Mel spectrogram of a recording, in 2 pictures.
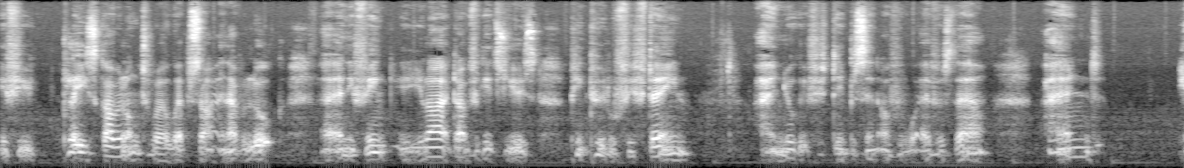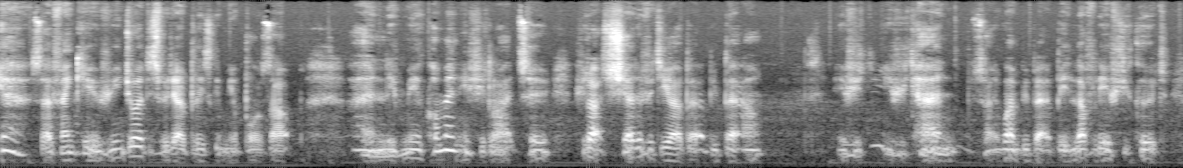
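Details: Adult woman's self-reported voice dysphonia, which she says is playing up; dysphonia.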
